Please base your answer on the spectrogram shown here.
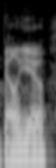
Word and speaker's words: Bilyeu: Tom Bilyeu.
